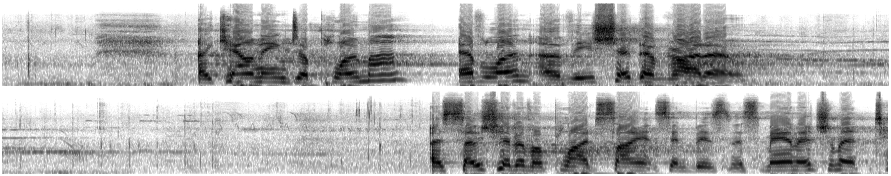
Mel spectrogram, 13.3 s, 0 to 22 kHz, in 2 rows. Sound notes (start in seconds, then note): 6.4 applause and cheering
